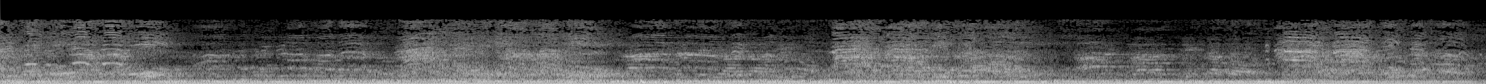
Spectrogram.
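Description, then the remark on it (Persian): A large crowd chants in loud, rhythmic bursts, voices swelling together every couple of seconds over a constant roar of mingled shouting and cheering, at a solidarity rally of Iranians in Berlin that began on the afternoon of Saturday, 30 Mehr. “این تجمع از بعد از ظهر شنبه 30 مهر در برلین آغاز شده است.”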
